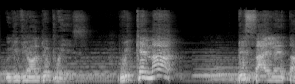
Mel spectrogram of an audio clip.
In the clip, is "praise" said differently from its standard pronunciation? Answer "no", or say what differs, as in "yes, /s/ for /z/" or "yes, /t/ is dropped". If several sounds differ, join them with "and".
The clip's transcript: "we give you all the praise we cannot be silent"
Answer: yes, /l/ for /ɹ/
